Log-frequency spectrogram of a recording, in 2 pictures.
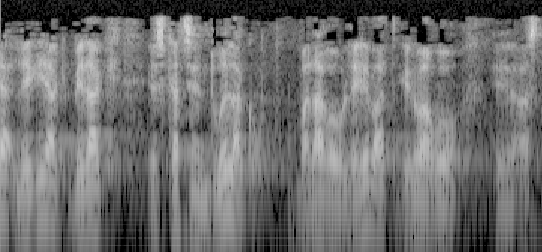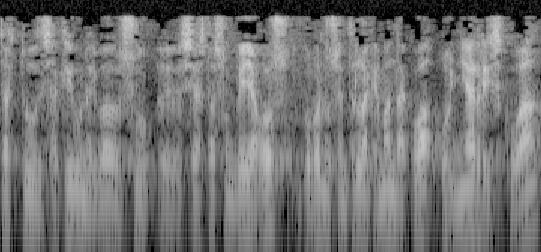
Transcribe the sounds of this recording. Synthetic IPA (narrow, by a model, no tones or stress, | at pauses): le̞ɣ̞eakbe̞ɾak | e̞skat͡se̞nd̪ue̞lako̞ | βaðaɣ̞o̞le̞ɣ̞e̞βat̪ɡe̞ɾo̞aɣ̞o̞ | ast̪e̞ɾt̪uðe̞sakiɣ̞unajβaðususe̞ast̪asuŋɡe̞jaɣ̞o̞sɡo̞β̞e̞ɾnuse̞nt̪ɾalake̞mand̪ako̞aʔo̞ɲarisko̞a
